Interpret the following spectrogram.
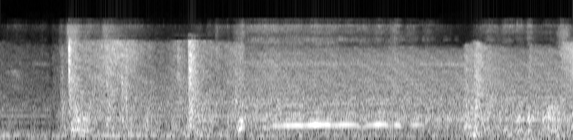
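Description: Factory machinery sound: a rush of mechanical noise starts about half a second in, with a few sharp clicks and a short steady low hum in the middle.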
